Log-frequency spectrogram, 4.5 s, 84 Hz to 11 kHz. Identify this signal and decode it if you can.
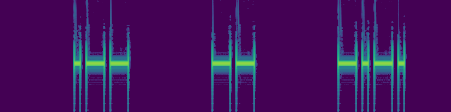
Morse code, heard as a keyed tone, about 20 wpm, spaced as for 8 wpm, 700 Hz. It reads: WMC
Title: 114 Lesson 19e - Letter w - Three Characters 20wpm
